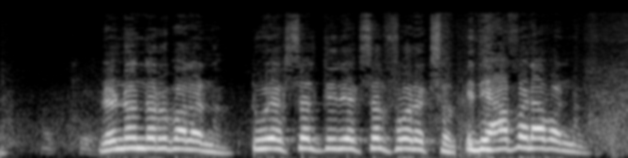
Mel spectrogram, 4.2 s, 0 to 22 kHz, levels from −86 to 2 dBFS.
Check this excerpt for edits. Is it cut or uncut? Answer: uncut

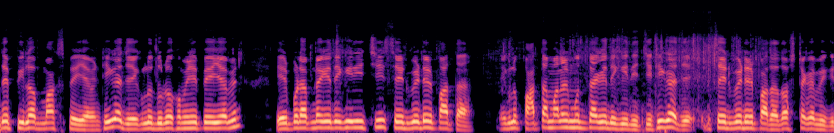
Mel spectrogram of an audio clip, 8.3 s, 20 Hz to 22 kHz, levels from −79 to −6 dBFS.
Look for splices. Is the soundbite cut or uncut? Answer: uncut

